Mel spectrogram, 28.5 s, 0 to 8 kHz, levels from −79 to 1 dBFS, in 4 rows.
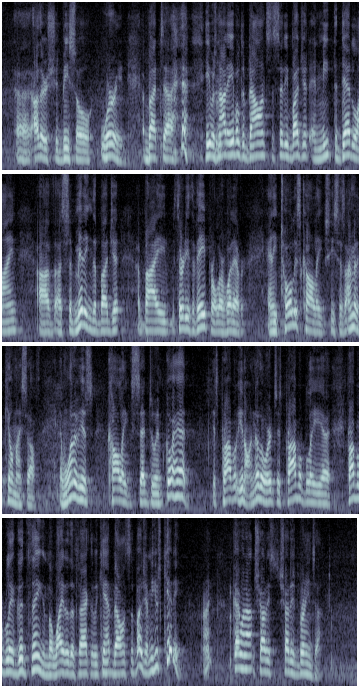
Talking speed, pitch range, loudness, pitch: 205 wpm, 130-170 Hz, -18 LUFS, 150 Hz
